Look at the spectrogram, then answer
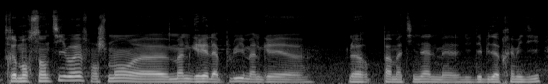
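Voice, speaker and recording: A young musician from Belgium answering interview questions in quick, chatty explanations. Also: male voice, mid-range voice, steady tone, a little mellow, slight background noise. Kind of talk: festival interview.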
